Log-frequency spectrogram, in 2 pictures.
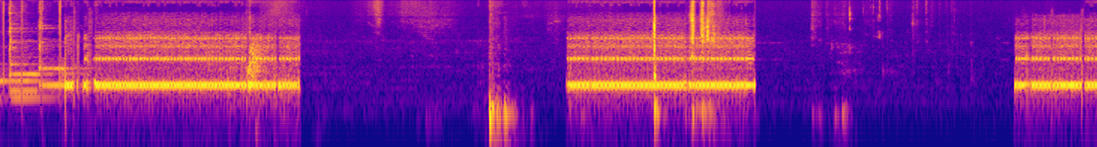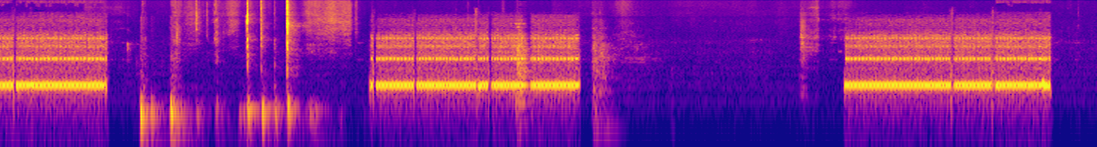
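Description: Ringback tone of an unanswered outgoing telephone call, sounding as five long, steady buzzing bursts separated by pauses, with a few soft clicks and handling noises in the gaps.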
